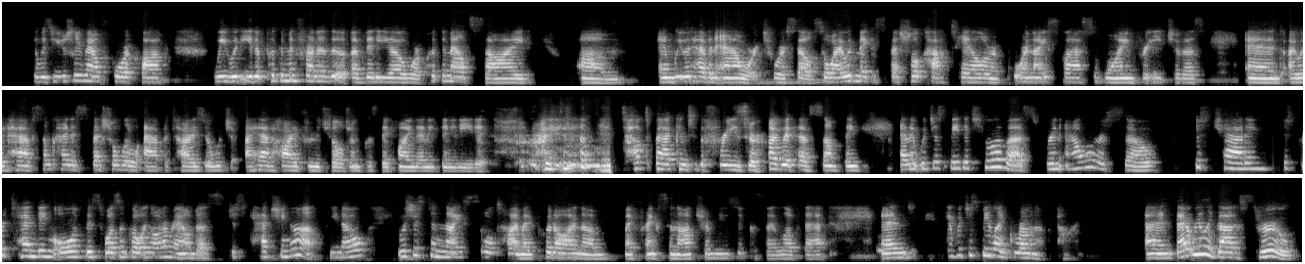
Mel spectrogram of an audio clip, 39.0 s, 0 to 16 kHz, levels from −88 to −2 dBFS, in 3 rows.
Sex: female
